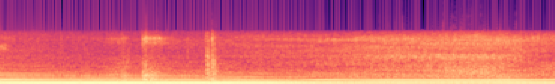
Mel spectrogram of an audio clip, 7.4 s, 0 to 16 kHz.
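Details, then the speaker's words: 1984 Honda Accord with a straight-pipe exhaust, engine revving with a quick regular clatter of about four clicks a second over a low drone and heavy vibration; it loses power while driving, idle is fine; owner suspects bad timing. "i think it's my timing because it's clicking really bad"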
